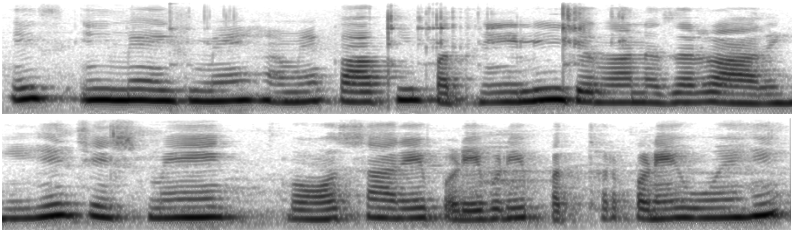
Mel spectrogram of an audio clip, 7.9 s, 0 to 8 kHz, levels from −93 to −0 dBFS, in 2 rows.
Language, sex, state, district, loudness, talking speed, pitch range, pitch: Hindi, female, Madhya Pradesh, Bhopal, -13 LUFS, 145 wpm, 215-255 Hz, 230 Hz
